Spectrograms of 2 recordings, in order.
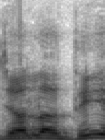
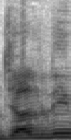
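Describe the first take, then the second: First: The word is said 'jaladhi' with a breathy dh. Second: The word is said 'jaldi' with a plain d. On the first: The speaker calls it right. "जलधि है" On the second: The speaker calls it wrong. "वो जल्दी बोलते हैं"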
